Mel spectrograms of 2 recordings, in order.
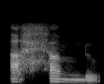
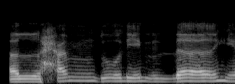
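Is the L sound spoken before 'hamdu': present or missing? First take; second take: missing; present. First: The L sound is dropped before hamdu. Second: The L sound is clearly pronounced before hamdu. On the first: The speaker calls it wrong. "kenapa enggak ah, ahamdu?" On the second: The speaker calls it right. "Karena di situ ada al-qamariyah. Al-qamariyah, lamnya harus dibaca begitu ya"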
